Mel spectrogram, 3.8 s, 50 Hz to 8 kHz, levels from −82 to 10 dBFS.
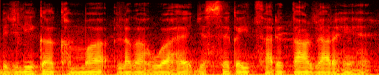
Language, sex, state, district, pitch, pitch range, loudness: Hindi, male, Uttar Pradesh, Lalitpur, 85 Hz, 80-90 Hz, -17 LUFS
